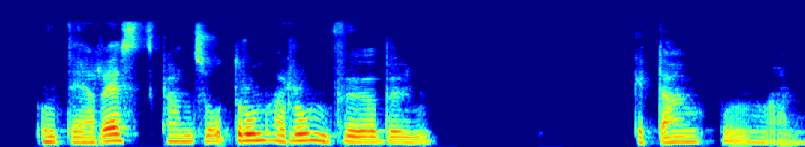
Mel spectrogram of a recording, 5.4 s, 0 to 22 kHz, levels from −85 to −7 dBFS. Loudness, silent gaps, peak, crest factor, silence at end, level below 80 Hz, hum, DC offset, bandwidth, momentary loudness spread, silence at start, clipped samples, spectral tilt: -27 LUFS; 3.05-3.55 s, 3.78-4.23 s; -10 dBFS; 20 dB; 0 s; -64 dBFS; none; under 0.1%; 12.5 kHz; 11 LU; 0.3 s; under 0.1%; -6.5 dB/octave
